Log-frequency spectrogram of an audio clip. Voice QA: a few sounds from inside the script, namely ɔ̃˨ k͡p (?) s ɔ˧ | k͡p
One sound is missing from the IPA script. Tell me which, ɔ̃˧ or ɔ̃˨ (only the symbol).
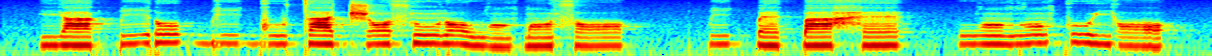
ɔ̃˧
